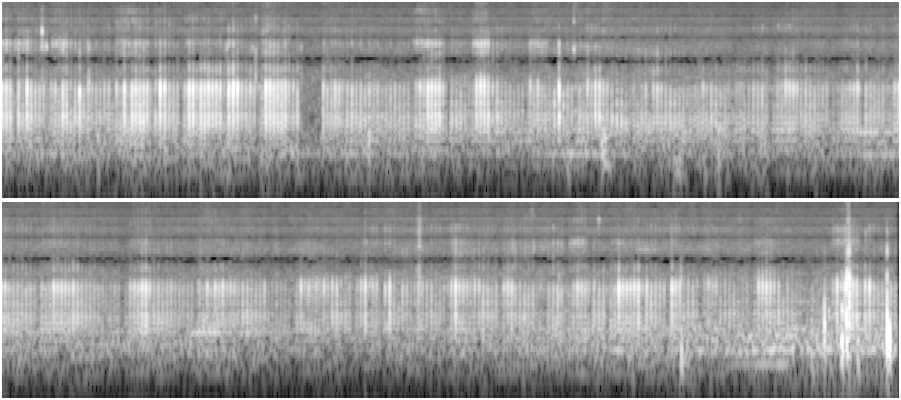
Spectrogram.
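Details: Purring of MiChi, a little female kitten with a mustache-like marking, recorded indoors soon after her adoption; a steady engine-like rumble with fast regular pulses runs throughout, with no other clear sounds.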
